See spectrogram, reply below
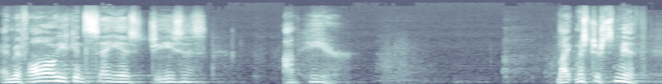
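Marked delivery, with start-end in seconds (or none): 1.5-3.4 soft, hushed address to Jesus; quiet private prayer. Acted. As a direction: pray it under your breath. A brief private prayer, acted.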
